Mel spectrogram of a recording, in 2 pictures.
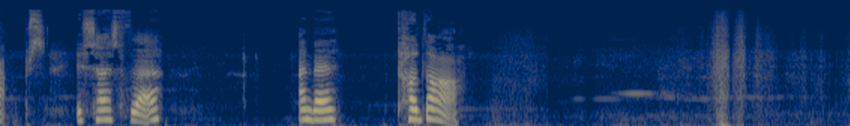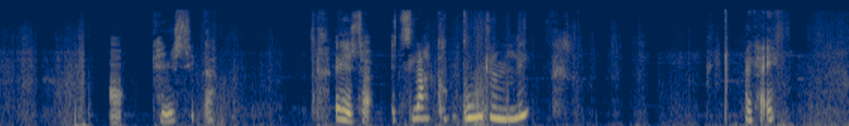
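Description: A young girl talks with animation close to a microphone.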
